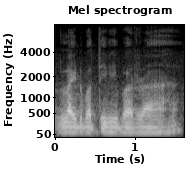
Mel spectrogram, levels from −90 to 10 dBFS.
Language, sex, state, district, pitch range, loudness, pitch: Hindi, male, Jharkhand, Garhwa, 90-95 Hz, -18 LUFS, 95 Hz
